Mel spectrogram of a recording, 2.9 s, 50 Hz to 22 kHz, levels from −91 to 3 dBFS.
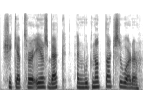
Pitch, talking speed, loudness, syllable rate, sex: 185 Hz, 230 wpm, -16 LUFS, 4.6 syllables/s, female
